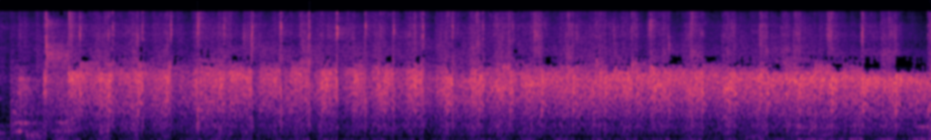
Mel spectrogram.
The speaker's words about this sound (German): Was ja auch heute auf der Straße passiert wurde, ist, es gibt ein paar Leute hier im Raum, die sich heute von der Straße tragen lassen haben. Und ich finde, da sollten wir einmal kurz klatschen.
